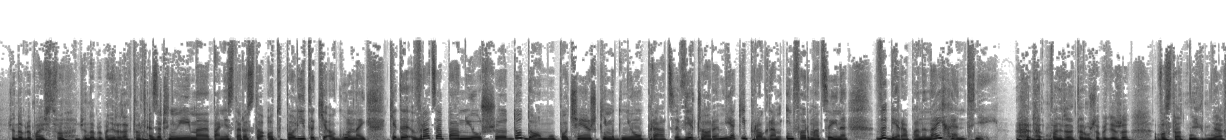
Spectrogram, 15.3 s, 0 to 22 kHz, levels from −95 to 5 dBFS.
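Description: Hard clipping runs right through the whole clip. The signal's driven about 3 dB past what the stage can pass, so roughly 3 percent of the samples get sliced flat, and those squared-off tops throw extra harmonics high up, giving a gritty crackle on louder moments.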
